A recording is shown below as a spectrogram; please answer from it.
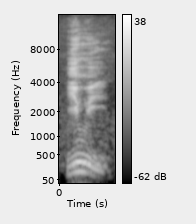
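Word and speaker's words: ewe: যেমন এ ইউই, এখানে ভাওয়েল আছে ই, তবু এর উচ্চারণটা হচ্ছে ইউ এর মতো, সেই জন্য এখানে বসবে এ।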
